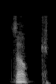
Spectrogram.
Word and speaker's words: ZOC: た新料金システムゾックはゾーンコントローラーキャブの略でゾックと読む初乗り 1000円で 6km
